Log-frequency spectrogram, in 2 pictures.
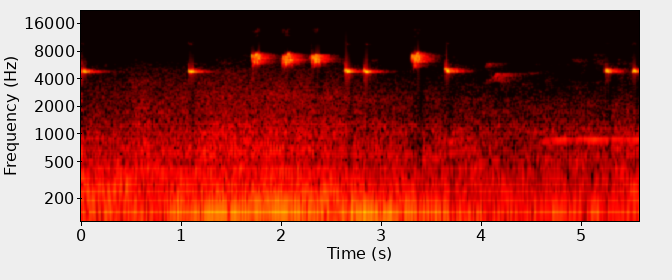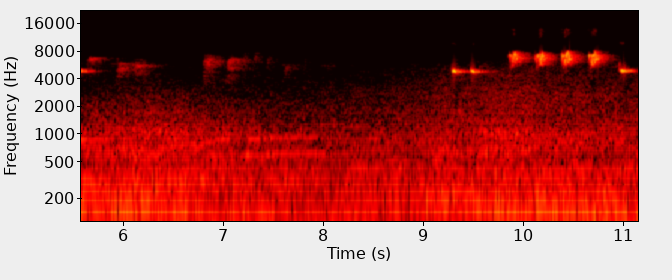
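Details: Ruby-cheeked sunbird singing with mimicry of cotton-cricket and Cililin phrases. High, thin chips and brief buzzy rattles come in scattered bursts, quieter through the middle, with a low rumble underneath.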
